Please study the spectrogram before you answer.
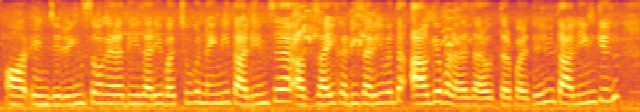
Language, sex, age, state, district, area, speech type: Urdu, female, 18-30, Uttar Pradesh, Aligarh, urban, spontaneous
